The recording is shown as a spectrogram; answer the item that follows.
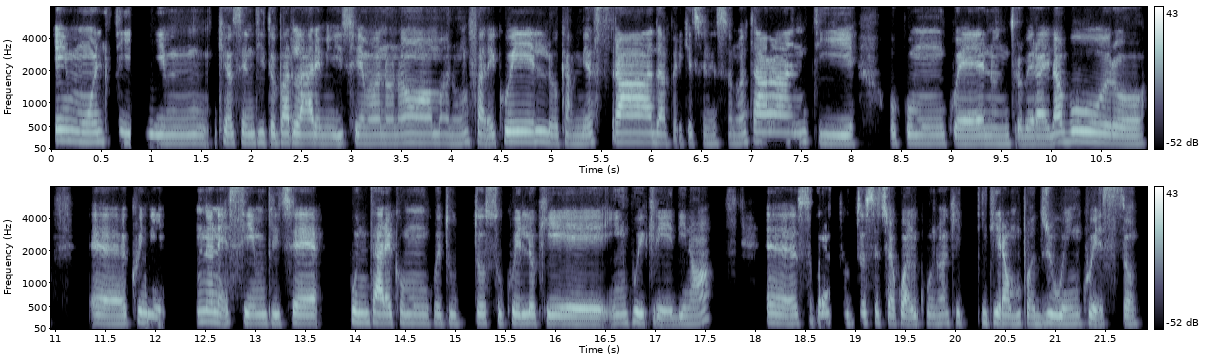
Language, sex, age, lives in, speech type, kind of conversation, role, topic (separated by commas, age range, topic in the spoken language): Italian, female, 20-24, Italy, conversation, unstructured, none, Come fai a convincere gli altri a credere nei tuoi progetti?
